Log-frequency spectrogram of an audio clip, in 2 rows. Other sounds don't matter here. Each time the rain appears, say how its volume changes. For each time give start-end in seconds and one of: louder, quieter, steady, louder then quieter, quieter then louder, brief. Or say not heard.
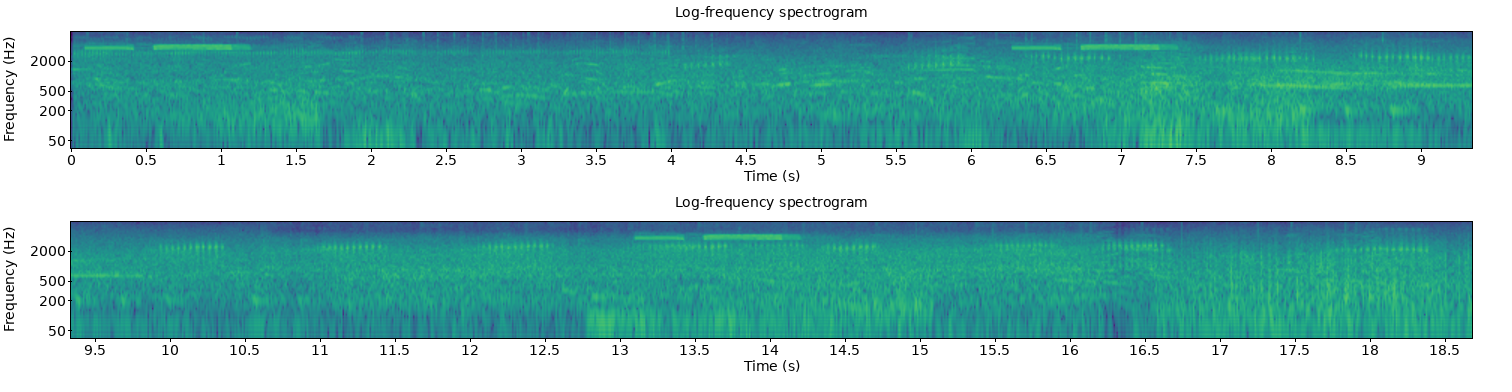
0.0-18.6 louder.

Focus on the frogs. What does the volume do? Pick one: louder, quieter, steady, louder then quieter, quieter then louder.
louder.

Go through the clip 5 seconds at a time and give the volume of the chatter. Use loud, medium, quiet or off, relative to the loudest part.
medium, loud, medium, medium.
